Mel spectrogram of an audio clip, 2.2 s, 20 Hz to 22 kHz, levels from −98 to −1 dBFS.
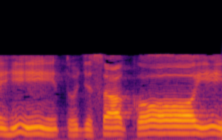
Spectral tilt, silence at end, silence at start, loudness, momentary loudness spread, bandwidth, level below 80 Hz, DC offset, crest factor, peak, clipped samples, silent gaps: -6.5 dB/octave; 0 s; 0 s; -24 LUFS; 10 LU; 5.4 kHz; -66 dBFS; 0.2%; 14 dB; -10 dBFS; under 0.1%; none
